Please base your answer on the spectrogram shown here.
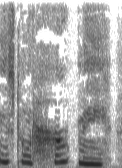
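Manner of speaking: put-on very high, whining little-girl voice. Faith, lying limp in a nightmare, speaks, whining in a little-girl voice. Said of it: "In a little girl voice, she whined".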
